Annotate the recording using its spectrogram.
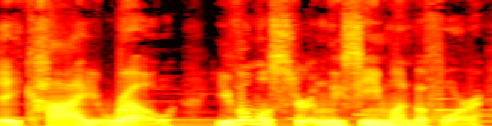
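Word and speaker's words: chi: The letter Kai represents the K sound formed by combining C and H as in Christ.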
